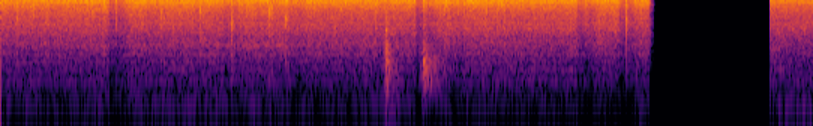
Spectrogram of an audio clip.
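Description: Onions, tomatoes, green chillies and whole spices sizzling steadily in oil in a non-stick pan, a continuous high hiss. The sound drops out completely for under a second near the end.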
